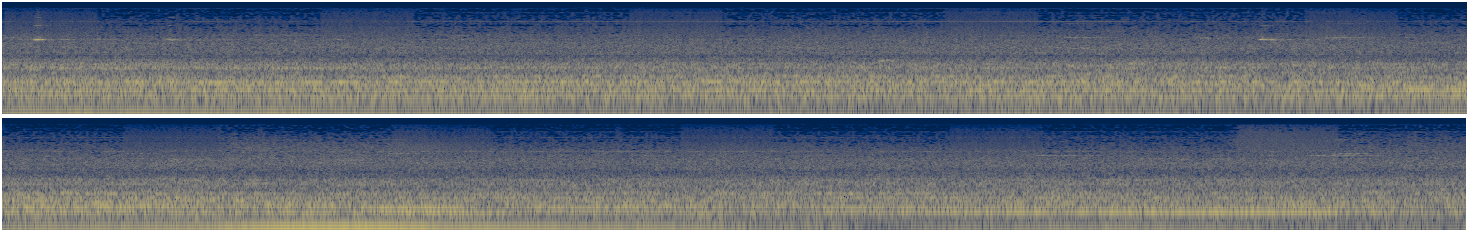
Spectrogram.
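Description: Pet biscuit production line machinery running, a steady mechanical din of conveyors and drives. A deeper rumble swells briefly about halfway through.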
